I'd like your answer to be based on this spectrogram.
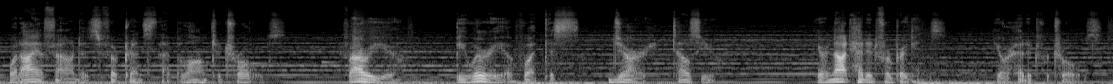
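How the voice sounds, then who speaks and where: A grave ranger of the wilds, played by a man in a tabletop game, speaks in a low, hushed, gravelly voice. He gives warnings quietly and keeps his secrets. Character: stern secretive male ranger, grown man.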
